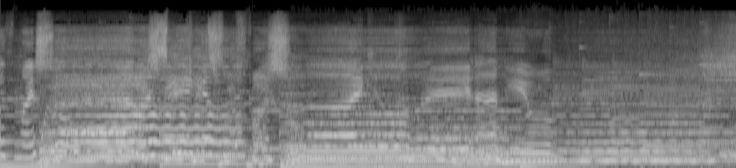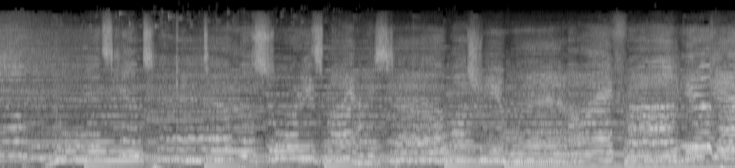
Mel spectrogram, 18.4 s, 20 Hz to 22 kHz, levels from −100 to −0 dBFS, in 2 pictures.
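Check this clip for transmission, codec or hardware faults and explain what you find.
Nothing to flag here, as the whole recording comes across with no dropouts, glitches or hardware trouble to point to.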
